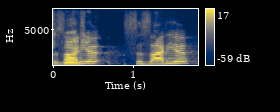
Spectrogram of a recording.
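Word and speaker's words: Cesária: Cesaria also with an accent on the A, right? Okay, on the first A, Cesaria. Otherwise, you would read, how would you read if it's no accent and ending with an IA? Cesaria. That's right. You would read Cesaria. So not to read Cesaria, you put an accent on the first A and then it's Cesaria.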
